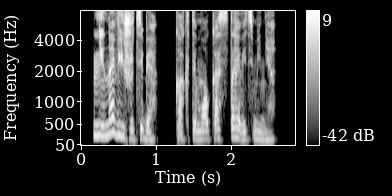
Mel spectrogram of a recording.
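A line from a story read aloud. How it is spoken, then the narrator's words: Hoarse question. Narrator (Russian): Хриплым голосом спрашивала Таня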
